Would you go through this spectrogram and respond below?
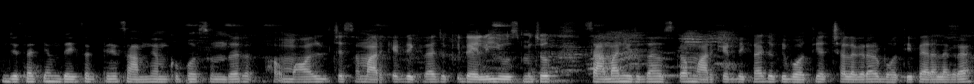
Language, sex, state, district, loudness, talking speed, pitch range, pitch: Hindi, male, Andhra Pradesh, Guntur, -28 LUFS, 275 wpm, 120-130 Hz, 125 Hz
